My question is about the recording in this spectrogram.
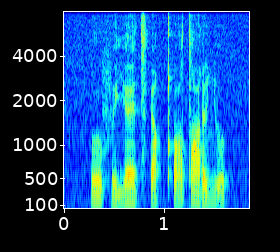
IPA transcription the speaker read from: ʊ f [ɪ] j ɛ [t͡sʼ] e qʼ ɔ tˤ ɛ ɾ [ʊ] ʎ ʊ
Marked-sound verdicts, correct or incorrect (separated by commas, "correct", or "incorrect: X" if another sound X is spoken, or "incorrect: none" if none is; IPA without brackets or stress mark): correct, correct, correct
